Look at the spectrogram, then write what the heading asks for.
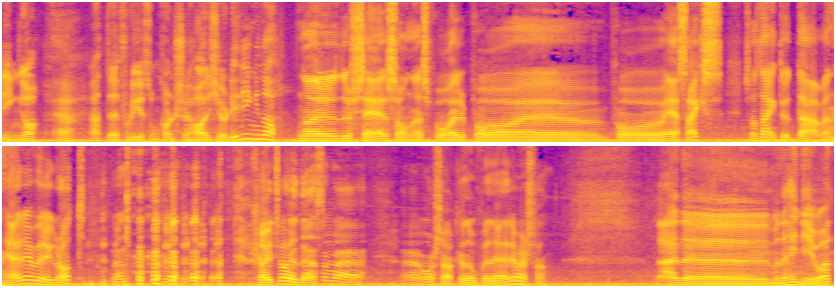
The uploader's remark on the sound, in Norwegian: For første gang har vi spilt inn en artipodd i turnebussen langs E6.Naturlig nok noe bakgrunnsstøy...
